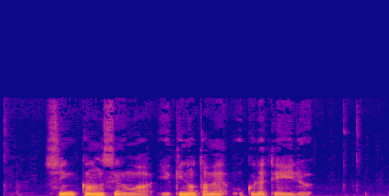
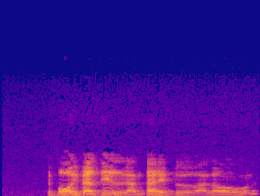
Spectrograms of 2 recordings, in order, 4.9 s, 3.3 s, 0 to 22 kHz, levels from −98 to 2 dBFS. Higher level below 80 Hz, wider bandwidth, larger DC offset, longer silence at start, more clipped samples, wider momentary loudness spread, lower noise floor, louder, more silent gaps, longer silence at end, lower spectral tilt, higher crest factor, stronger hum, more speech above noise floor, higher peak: first, -50 dBFS vs -70 dBFS; about the same, 11 kHz vs 11 kHz; neither; about the same, 0.6 s vs 0.6 s; neither; first, 16 LU vs 13 LU; about the same, -65 dBFS vs -63 dBFS; about the same, -26 LUFS vs -24 LUFS; neither; first, 1 s vs 0.05 s; first, -8 dB/octave vs -5.5 dB/octave; about the same, 18 dB vs 22 dB; neither; about the same, 40 dB vs 38 dB; second, -8 dBFS vs -4 dBFS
